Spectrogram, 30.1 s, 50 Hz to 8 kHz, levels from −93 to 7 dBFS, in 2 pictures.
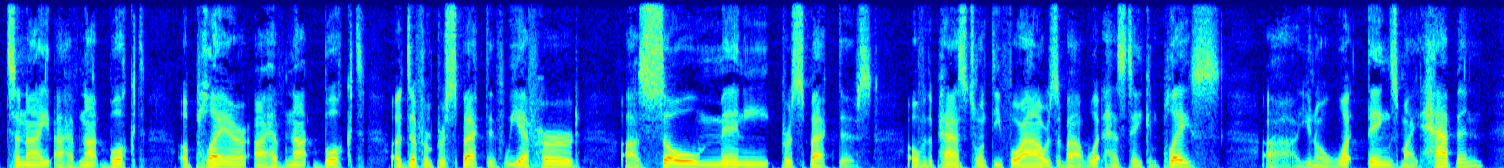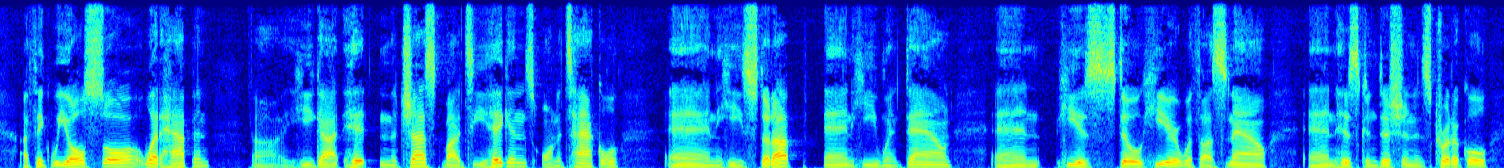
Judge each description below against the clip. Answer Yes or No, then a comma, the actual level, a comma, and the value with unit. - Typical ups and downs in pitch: Yes, average, 3.8 semitones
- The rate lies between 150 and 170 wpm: Yes, average, 160 wpm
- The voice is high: No, low, 115 Hz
